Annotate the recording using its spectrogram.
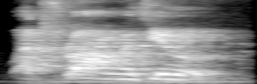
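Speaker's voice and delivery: slow, angry other voice. A narrator's reading. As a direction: demand it angrily from the dark. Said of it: "asked an angry voice".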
